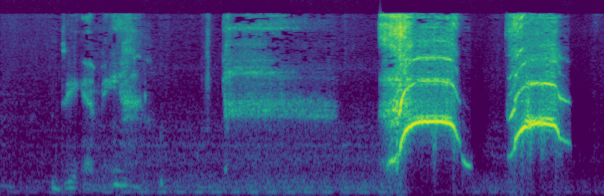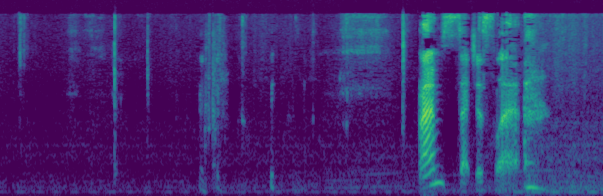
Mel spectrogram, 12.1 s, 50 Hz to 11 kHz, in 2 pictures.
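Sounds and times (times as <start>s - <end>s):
man shrieking with laughter: 3.8s - 5.7s.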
